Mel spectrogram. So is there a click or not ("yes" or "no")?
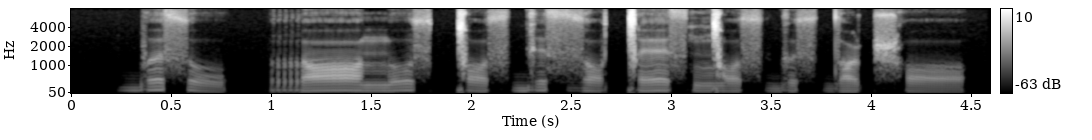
yes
